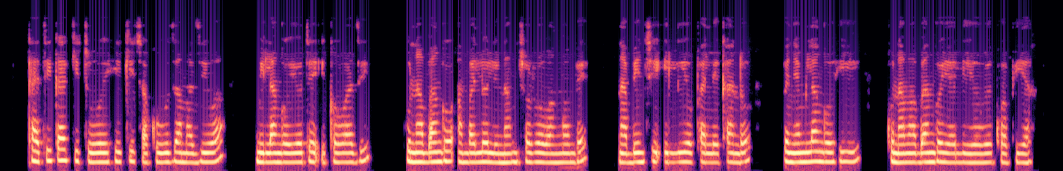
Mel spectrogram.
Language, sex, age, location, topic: Swahili, female, 25-35, Kisumu, finance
